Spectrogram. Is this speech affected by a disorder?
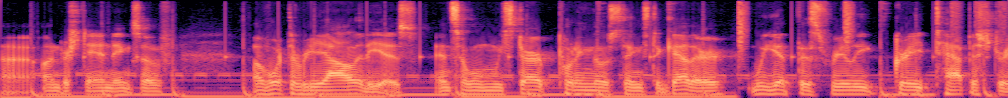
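No.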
